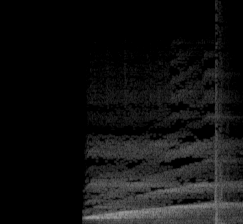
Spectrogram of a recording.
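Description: A game sound effect of an ice wall forming rises with a ringing whoosh.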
